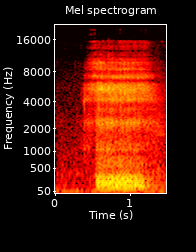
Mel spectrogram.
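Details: Comedy sketch in which a woman insists princesses don't snore and is filmed asleep: a single loud, rough, rattling snore on an in-breath, lasting under a second; snoring.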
